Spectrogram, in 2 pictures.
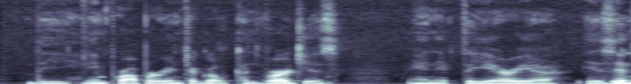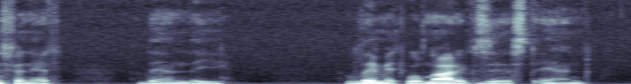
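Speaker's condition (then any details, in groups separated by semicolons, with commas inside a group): No condition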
